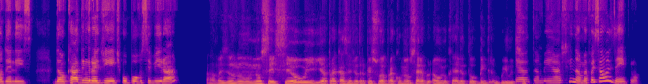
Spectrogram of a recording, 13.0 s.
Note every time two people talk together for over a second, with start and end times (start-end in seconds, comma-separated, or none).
none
